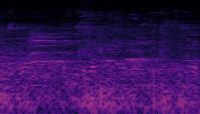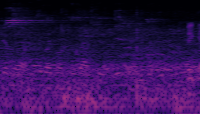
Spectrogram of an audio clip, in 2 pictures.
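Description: Sound of a basketball game in play in a gym: voices on and around the court, a basketball bouncing, and short high squeaks of sneakers on the hardwood about a second in.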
